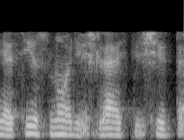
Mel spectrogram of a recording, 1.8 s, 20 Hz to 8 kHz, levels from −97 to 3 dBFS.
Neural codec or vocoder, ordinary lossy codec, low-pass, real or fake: vocoder, 22.05 kHz, 80 mel bands, HiFi-GAN; AAC, 16 kbps; 7.2 kHz; fake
